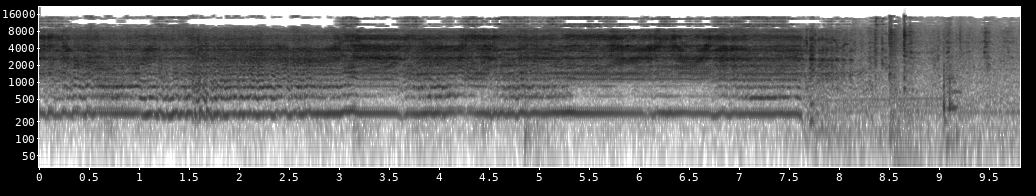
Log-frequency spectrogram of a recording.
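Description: Small petrol engine of a concrete poker vibrator running steadily at a high pitch while the vibrator's flexible shaft is worked into wet concrete. The sound cuts off abruptly about three-quarters of the way in, followed by a few scattered knocks.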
